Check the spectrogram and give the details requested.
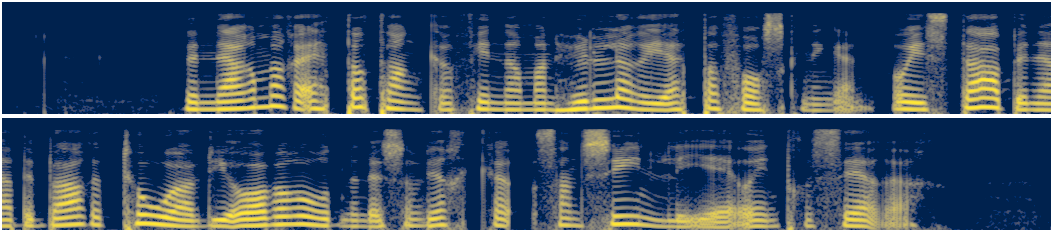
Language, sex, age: Norwegian, female, 51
